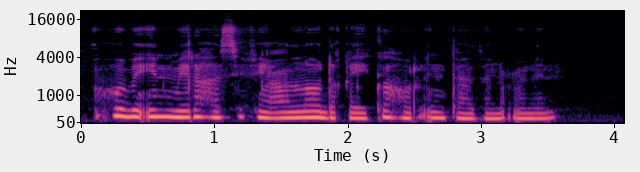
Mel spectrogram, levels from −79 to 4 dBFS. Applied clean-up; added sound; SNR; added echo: none; none; none; none.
